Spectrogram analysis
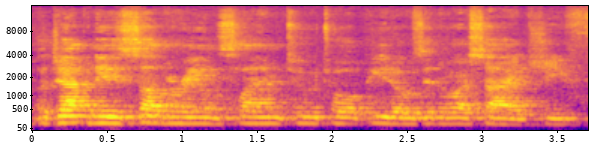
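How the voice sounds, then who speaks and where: A man performing a dramatic monologue as a grim, haunted sailor who survived a wartime shipwreck, telling it in measured, folksy, clipped phrases. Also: fairly high pitch, flat delivery, crowd noise, close to an everyday voice. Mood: grave, recounting. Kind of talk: dramatic film monologue performed live from memory. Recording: echoey room, picked up from far off.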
